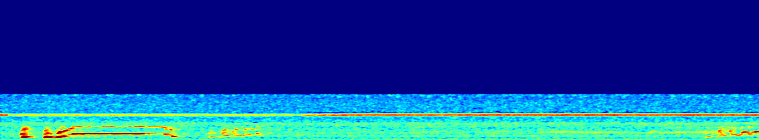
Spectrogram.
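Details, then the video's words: Feeding coyotes in Texas, after a successful hunt, give one burst of yips and a sustained howl at the start. Only faint distant calls follow. "Coyote Howl Alert after a successful hunt!"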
